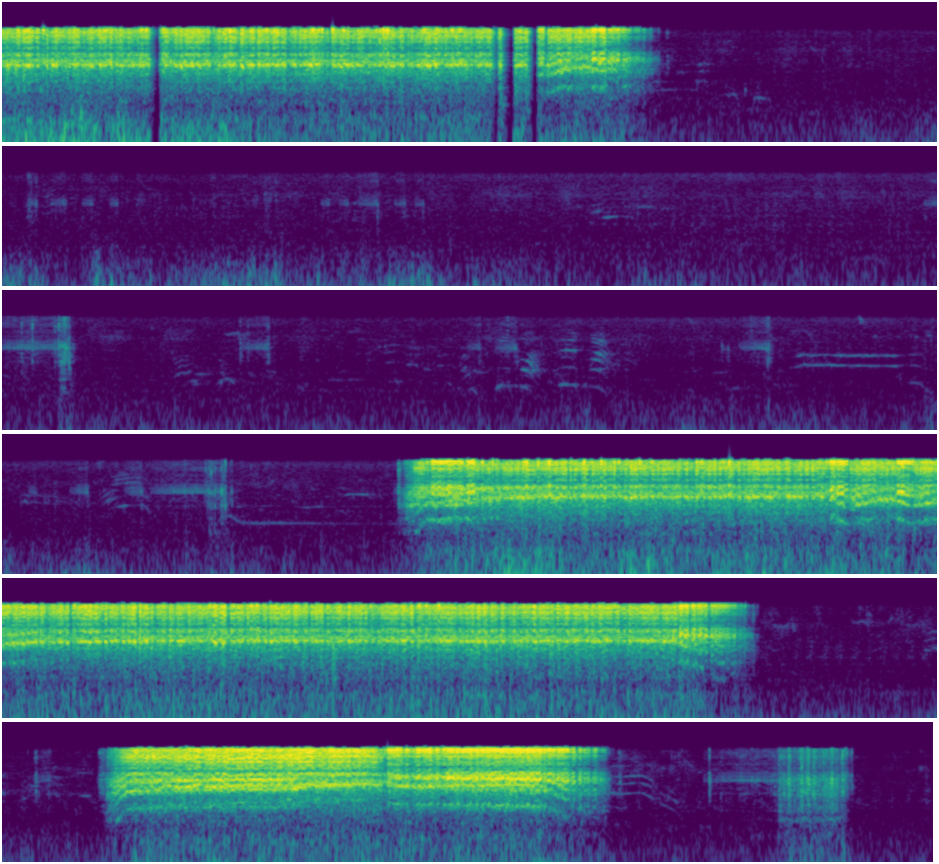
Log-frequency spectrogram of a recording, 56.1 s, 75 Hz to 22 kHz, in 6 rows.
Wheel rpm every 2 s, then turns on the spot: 230, 230, 180, 10, 0, 0, 0, 0, 0, 0, 0, 0, 0, 0, 0, 10, 190, 230, 180, 230, 240, 210, 20, 20, 190, 210, 40, 10.
54-56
